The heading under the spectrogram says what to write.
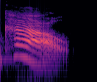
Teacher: towards the back rounded vowel just about the half close position the lips are neutral in the beginning and later they get slightly rounded oh yes they get rounded while the Glide is present so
